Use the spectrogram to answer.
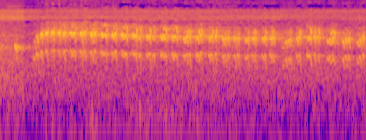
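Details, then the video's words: Red-legged crake calling, a call used at night: a loud, rapid run of sharp nasal notes that starts strongly and slowly fades over several seconds, with a thin, constant insect hum behind it. "เสียงนกอัญชันขาเเดง ใช้ต่อกลางคืน"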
